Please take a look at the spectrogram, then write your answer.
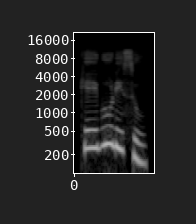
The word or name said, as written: ಕೆಯ್ಗೂಡಿಸು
